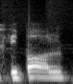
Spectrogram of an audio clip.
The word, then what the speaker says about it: Piscipool: Piscipool. – Claro. Claro, bueno, correctamente, lo has dicho muy bien, correctamente en inglés las dos O's se pronuncian como si fuese una U.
